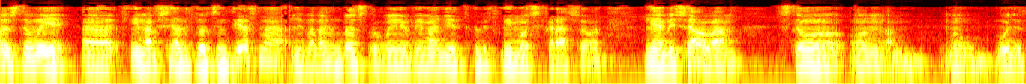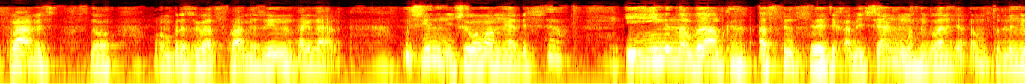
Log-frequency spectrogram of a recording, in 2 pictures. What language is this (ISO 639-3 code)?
rus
